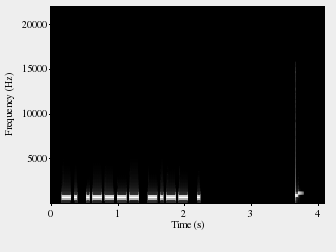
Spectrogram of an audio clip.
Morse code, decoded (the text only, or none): N1YE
